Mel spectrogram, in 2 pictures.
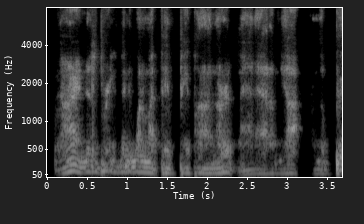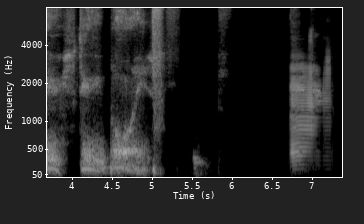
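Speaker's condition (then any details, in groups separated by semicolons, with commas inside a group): Head and neck cancer; laryngectomy; voice lost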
